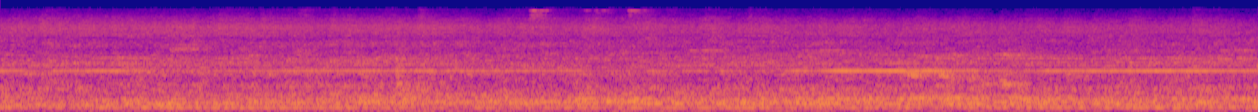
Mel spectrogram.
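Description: A steady, quiet hum of a small motor or fan.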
